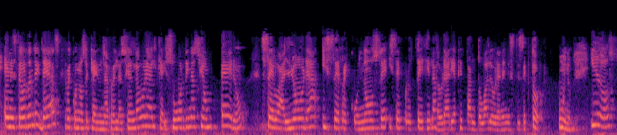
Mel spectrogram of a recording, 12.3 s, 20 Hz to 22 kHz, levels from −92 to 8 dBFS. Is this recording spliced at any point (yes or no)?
yes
